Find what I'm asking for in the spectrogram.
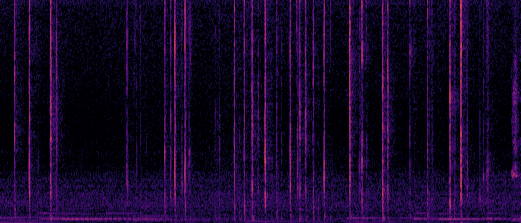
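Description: Fast typing on a computer keyboard while writing HTML, with a flurry of light, irregular key clicks and taps, close up and quiet, with no voices.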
